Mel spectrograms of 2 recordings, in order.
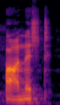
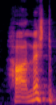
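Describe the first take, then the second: First: The word starts with a vowel sound. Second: The word starts with an h sound. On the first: The speaker calls it right. "यच silent होता है, जिसको बोलेंगे आनेस्ट" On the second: The speaker calls it wrong. "वैसे तो लिखा है हानेस्ट"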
